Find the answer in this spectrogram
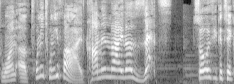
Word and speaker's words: Zeztz: And his very name gives you that clue right off the bat because his common rider name is spelled zez ztz zets.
